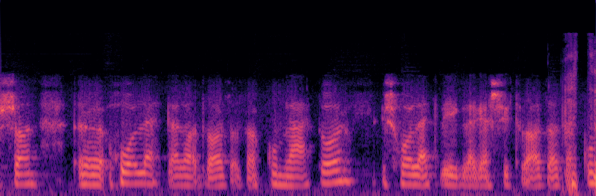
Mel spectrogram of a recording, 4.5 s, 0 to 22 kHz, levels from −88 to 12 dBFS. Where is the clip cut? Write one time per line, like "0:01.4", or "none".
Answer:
none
